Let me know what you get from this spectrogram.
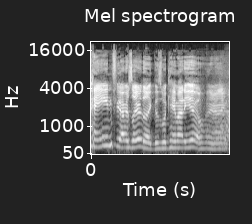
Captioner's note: laughter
